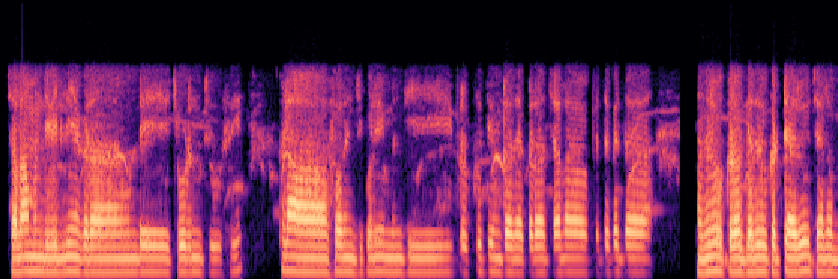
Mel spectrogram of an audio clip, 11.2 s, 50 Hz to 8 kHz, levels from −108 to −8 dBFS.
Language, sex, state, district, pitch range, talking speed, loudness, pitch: Telugu, male, Andhra Pradesh, Anantapur, 135-140 Hz, 100 wpm, -19 LUFS, 135 Hz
